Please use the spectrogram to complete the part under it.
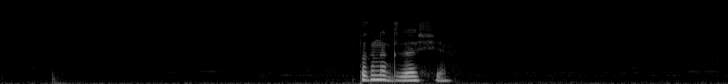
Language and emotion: Russian, neutral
